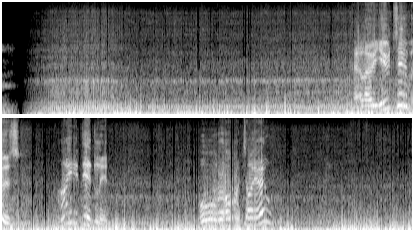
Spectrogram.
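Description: A motorcycle engine runs steadily.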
